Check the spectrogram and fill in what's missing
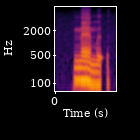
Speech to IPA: m æ m ə ʔ

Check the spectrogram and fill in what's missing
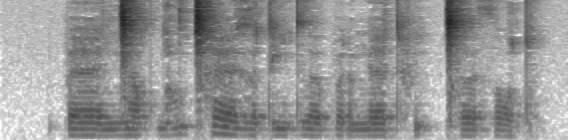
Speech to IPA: p ɛː ŋ͡ǀ ɛː t dˤ ã ǀʰ ɛː ɣ ə t ɣ ĩ t ð əː p œ ɾ œ ŋ ɛː t f ĩ t ǀʰ əː θ ɔ t

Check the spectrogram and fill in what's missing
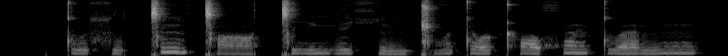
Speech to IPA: tʷ ɪ˧ sʷ ɪ˧ ǀ ĩ˥ ǀ ɑ˩ ǀ i˧ j ɪ˧ ç ĩ˩ ɡ͡ǁ ɔ̃˧ t o˧ ʈʰ ɔ˧ χʷ ĩ˥ tʷ ɜ˧ ŋ ĩ˥

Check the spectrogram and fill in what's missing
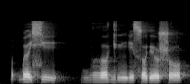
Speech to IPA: ɓ ə ɕ i | bʱ ɤ ɡʲ ə ŋ i s o ɾʲ o ʂ o

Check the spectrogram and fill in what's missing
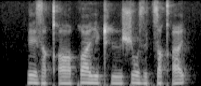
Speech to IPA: e z i qʼ ɔː qʷ iː ʈʰ ɨː ʃ o z ɨ t͡s ɨ qʼ i

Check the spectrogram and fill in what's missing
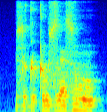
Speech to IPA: z ʏ ɖ u ʈ u z l ɛ z ũ

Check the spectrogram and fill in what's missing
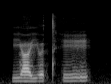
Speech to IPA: j ɐ j ɨ tʰ i

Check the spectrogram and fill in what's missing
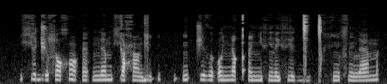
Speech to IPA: ç ə d͡ʒ ʊ ɬ ɔ χ ɔ̃ ʔ ɛ̃ ʔ ŋ ɛ m ç ʌ ħ ɑ̃ ɡ i ʔ | ʔ ĩ ʔ t͡ʃ i ð ʊ ʔ ɔ ɲ ʌ qʼ ĩ ɲ ə fʲ ɛ̃ ɾ ɪ fʲ ɔ i̯ ɡ͡ǀ ɪ ǀʰ ĩ ɬ ɾ ĩ l æ m

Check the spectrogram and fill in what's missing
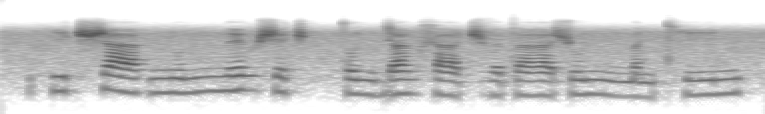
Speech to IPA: f i t͡ʃ ʃ æ | ɲ u nː e v ʃ e t͡ʃ tː o ɲ ɟ æ v x æː t͡ʃ z ɘ t æː ʃ u ɲ nː a ɲ cʰ i ɲ

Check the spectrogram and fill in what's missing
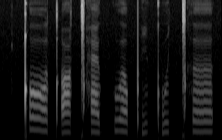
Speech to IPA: ǃ ɔ tʼ ɑ ǀʰ æ kʷ ʌ pʼ i kʷʼ i ǀʰ ə

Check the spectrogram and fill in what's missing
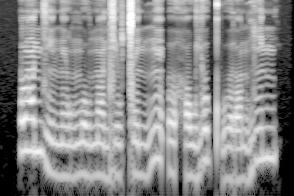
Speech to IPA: l ɔ̃˥ nʲ zʲ ẽ˩ n ẽ˩ w ŋʷ ɤ˩ w n ɔ̃˩ dʲ e˩ w ǀ ẽ˩ nʲ ŋ ẽ˥ ʔ ɤ˩ h ɔ˩ w j ɤ˥ kʷʼ ɤ˩ ɾ ɔ˩ n ɡ ĩ˥ nʲ

